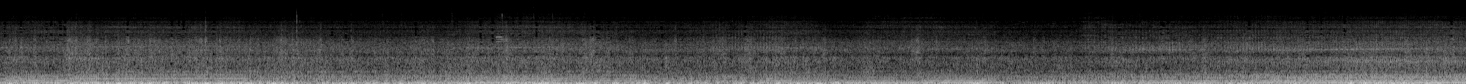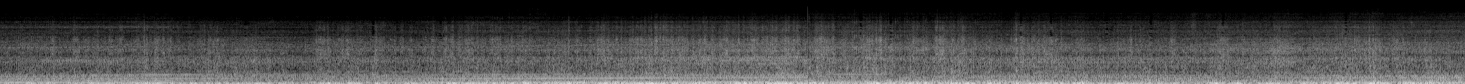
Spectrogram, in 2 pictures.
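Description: Motorcycle engine running under way with wind rush, heard from the rider's seat. The engine's pitch climbs slowly as it accelerates and drops back at a gear change in the last third.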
